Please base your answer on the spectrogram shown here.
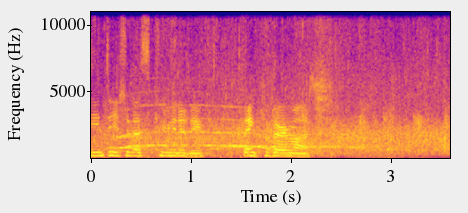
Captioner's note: cheering and applause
